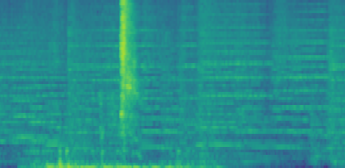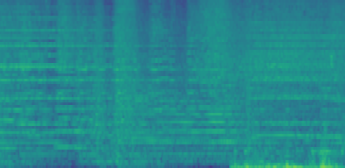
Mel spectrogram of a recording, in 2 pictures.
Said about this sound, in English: managed to get my face away from the microphone before I sneezed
